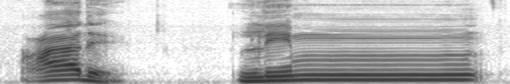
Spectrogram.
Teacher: এই দাল কলকলার হরফ ধাক্কা দিয়ে পড়তে হবে।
